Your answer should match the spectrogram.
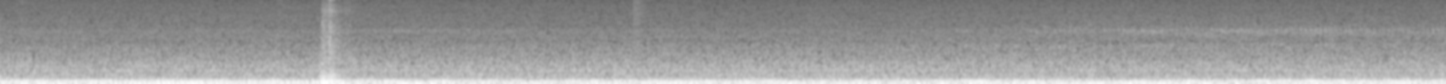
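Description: Steady low background hum, with one sharp click about three seconds in and a fainter one a few seconds later.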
